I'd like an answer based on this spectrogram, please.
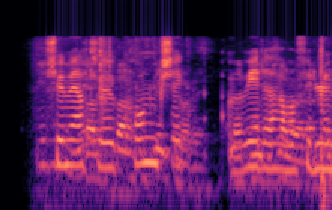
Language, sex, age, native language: Icelandic, male, 18-19, Icelandic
